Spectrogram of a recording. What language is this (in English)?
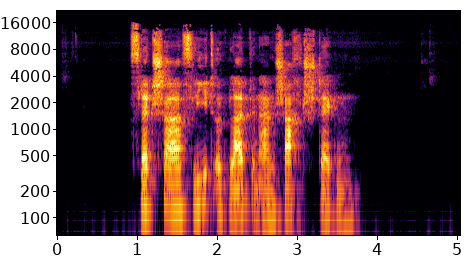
German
